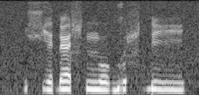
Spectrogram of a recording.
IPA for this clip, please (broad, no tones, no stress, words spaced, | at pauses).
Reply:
çeɗæɬn̪oɡuɬ ɗi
